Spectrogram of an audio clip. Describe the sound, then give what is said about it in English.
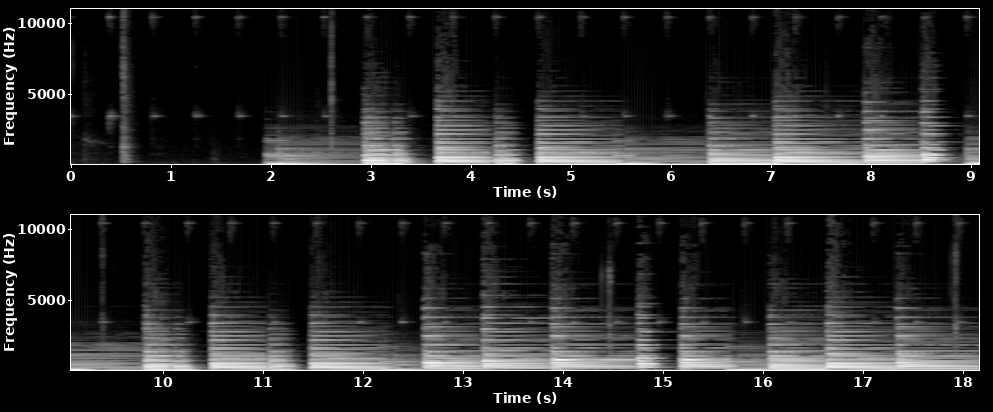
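A piano comps with pentatonic voicings in E-flat minor, playing loud, rhythmic, short-and-sustained chords over a steady metronome tick that begins alone before the playing enters. “So if I were comping using just these voicings in the key of E flat minor, it would sound like this. I'm going to put my metronome on.”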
